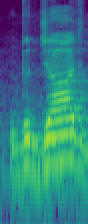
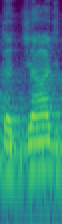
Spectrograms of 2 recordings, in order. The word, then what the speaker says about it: دجاج: تو 5 ڈول نکالو۔ دجاج کے تلفظ کے متعلق کہہ رہے ہیں کہ مثلث الدال، دال پر 3 حرکتیں آئیں گی، دجاج، دجاج، دجاج، فی المشہور، مشہور قول کی بنا پر۔ ولا نص علیہ ظاہراً،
